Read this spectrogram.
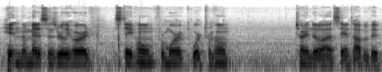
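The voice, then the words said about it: Sounds sick with sore throat. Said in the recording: “I'm fighting a little illness right now. If I sound a little weird on this episode ... severe sore throat”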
